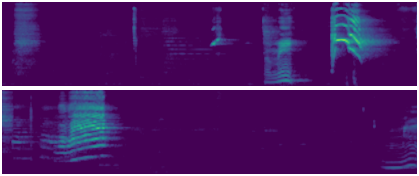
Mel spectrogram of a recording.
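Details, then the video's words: Pet talking parrot: a loud sharp whistle and a squeaky, harsh spoken imitation follow a person's short words, then a long silence and one more human syllable. "पापा बोलने वाला तोता _ Talking Parrot"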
